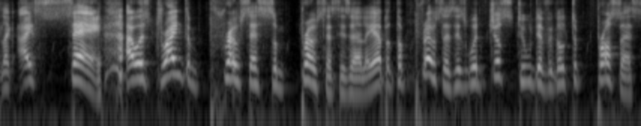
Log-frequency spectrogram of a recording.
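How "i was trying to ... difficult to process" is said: high, affected, put-on upper-class posh accent. Showing how the word process suits a posh accent; posh accent. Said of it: "process is one of the best words to get into a kind of more posh accent".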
